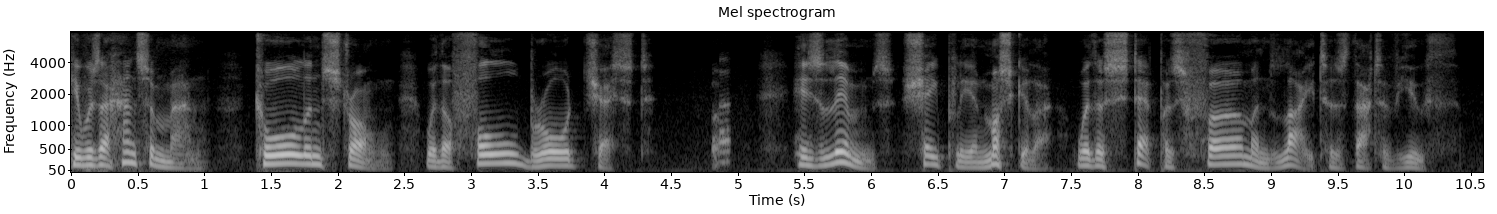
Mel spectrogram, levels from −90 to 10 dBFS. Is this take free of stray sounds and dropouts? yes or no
no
